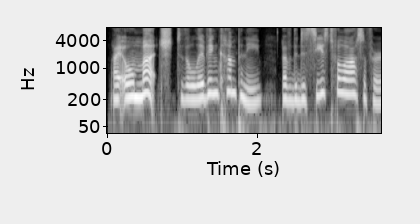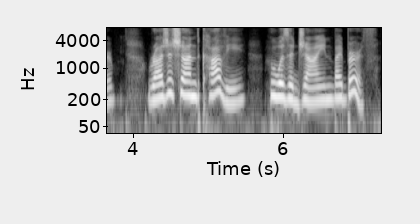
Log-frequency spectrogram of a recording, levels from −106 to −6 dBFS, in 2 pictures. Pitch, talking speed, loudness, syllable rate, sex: 220 Hz, 155 wpm, -19 LUFS, 4.9 syllables/s, female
